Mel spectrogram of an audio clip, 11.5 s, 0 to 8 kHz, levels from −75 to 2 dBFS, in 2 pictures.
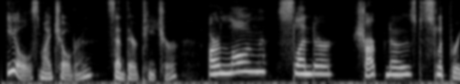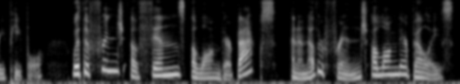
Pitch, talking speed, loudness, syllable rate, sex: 200 Hz, 140 wpm, -23 LUFS, 4.3 syllables/s, female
